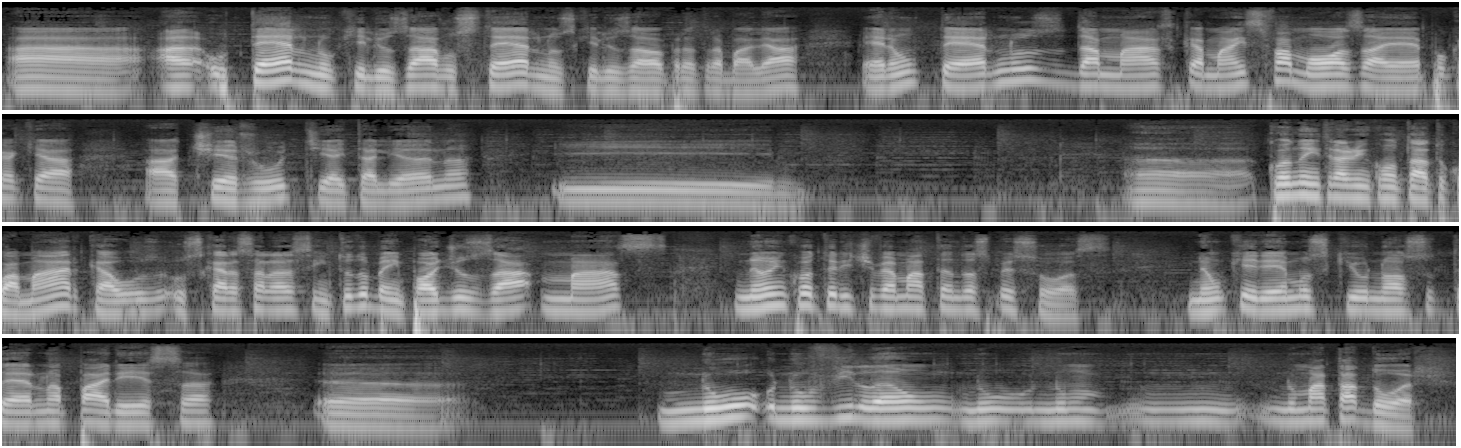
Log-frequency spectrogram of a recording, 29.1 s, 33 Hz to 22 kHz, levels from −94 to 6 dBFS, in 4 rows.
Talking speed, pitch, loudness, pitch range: 145 wpm, 135 Hz, -20 LUFS, 120-150 Hz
